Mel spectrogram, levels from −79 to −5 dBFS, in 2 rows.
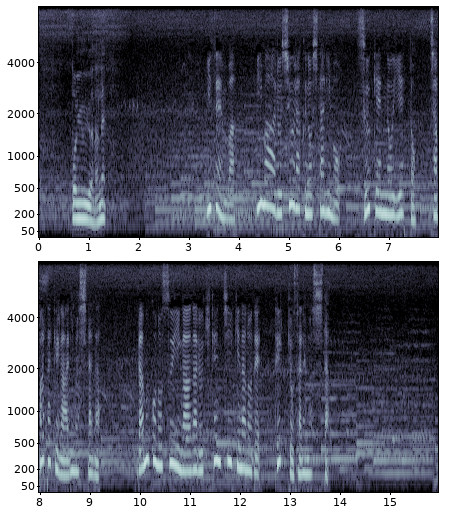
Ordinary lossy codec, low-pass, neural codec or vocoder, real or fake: none; none; none; real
